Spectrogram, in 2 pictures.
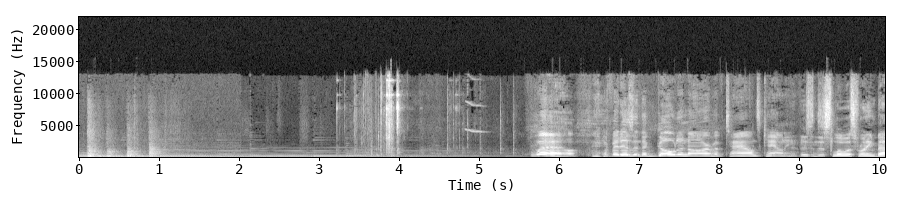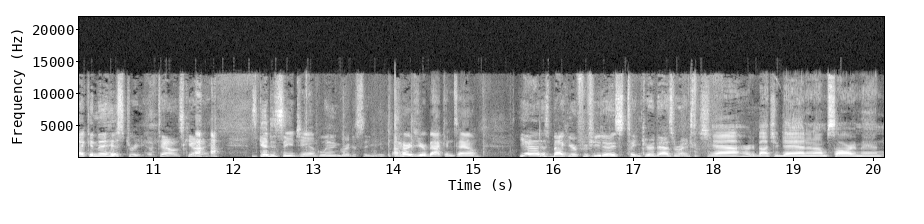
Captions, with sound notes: [rapid knocking] [keys jangle] Well, if it isn't the golden arm of Towns County. If it isn't the slowest running back in the history of Towns County. -It's good to see you, Jim. -Glenn, great to see you. -I heard you're back in town. -Yeah, just back here for a few days, taking care of Dad's arrangements. Yeah, I heard about your dad and I'm sorry, man.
